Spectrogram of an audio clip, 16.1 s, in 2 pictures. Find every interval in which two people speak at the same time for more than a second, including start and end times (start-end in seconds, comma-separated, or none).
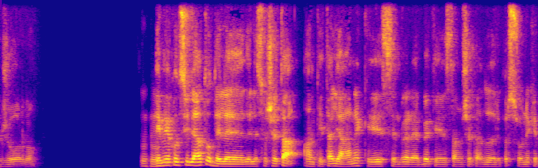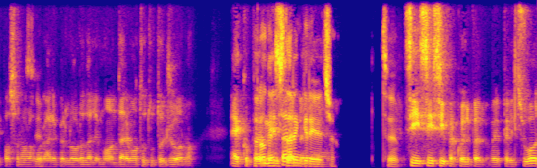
11.8-13.1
